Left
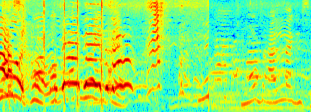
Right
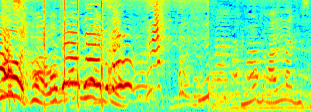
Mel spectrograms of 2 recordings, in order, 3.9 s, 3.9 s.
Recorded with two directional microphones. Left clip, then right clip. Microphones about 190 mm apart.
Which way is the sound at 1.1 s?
45° left (ahead or behind).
